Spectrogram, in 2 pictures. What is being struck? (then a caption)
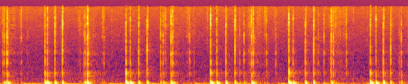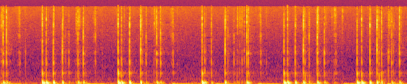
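Hardcover book with glossy cover. Fingernails tap rapidly on the cover of a glossy hardcover book held at a tilt. The quick, dry taps come in repeated flurries about a second apart, each with a dull, low thump and almost no ring. The result is a soft, close, steady patter.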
